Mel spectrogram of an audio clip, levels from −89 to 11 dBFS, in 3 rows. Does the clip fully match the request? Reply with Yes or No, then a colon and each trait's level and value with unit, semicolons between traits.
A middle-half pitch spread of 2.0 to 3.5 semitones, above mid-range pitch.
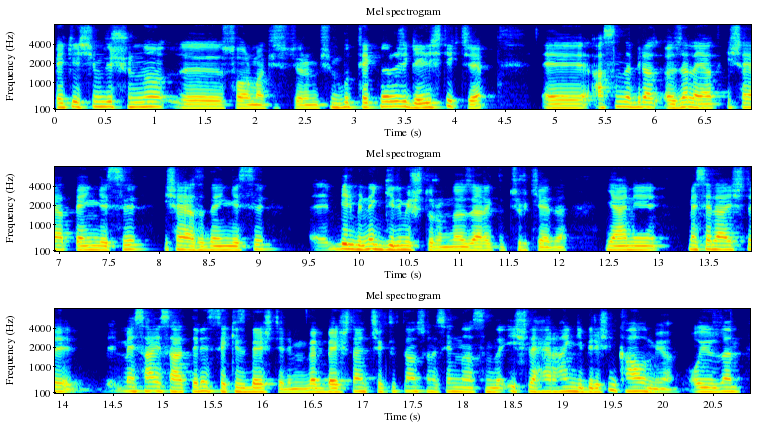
No: average, 2.7 semitones; medium, 140 Hz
